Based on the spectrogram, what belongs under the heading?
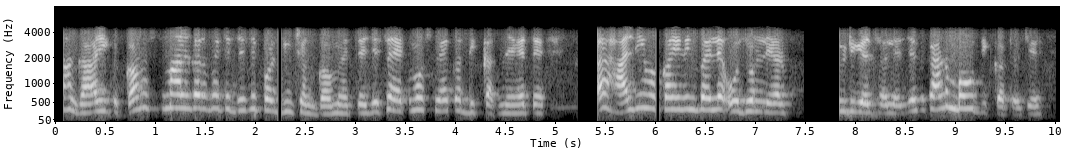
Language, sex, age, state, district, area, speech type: Maithili, male, 18-30, Bihar, Muzaffarpur, urban, conversation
